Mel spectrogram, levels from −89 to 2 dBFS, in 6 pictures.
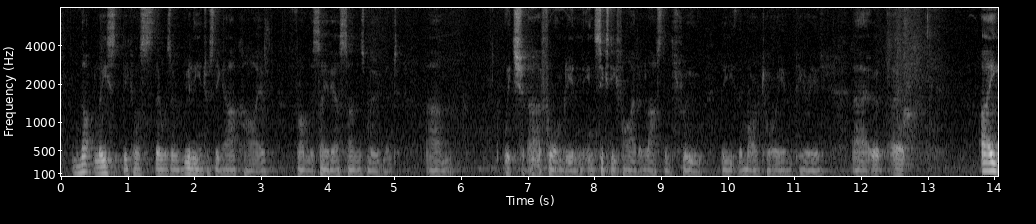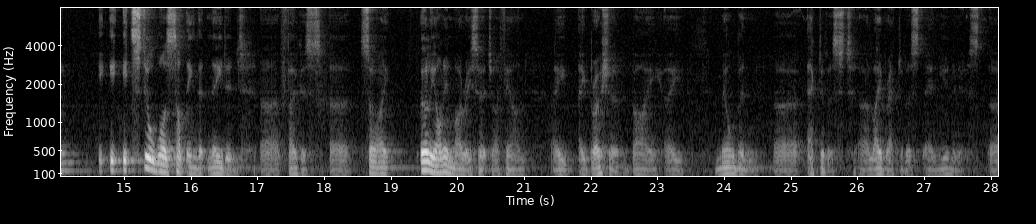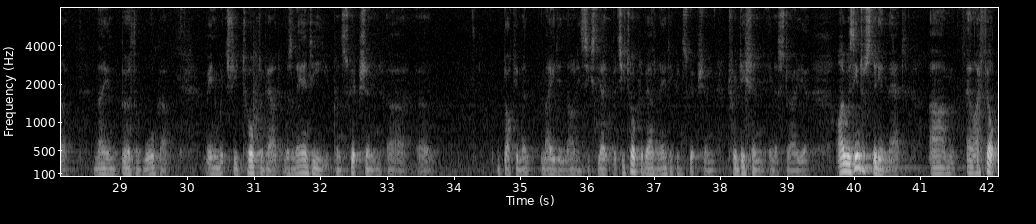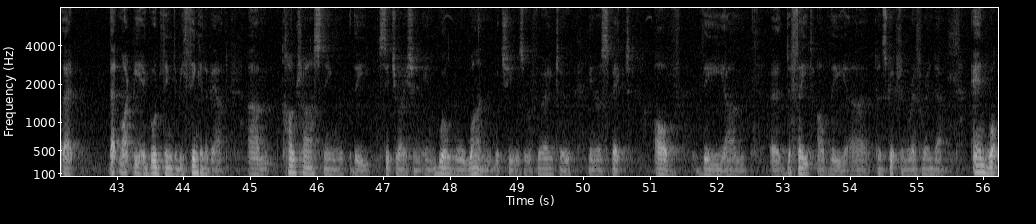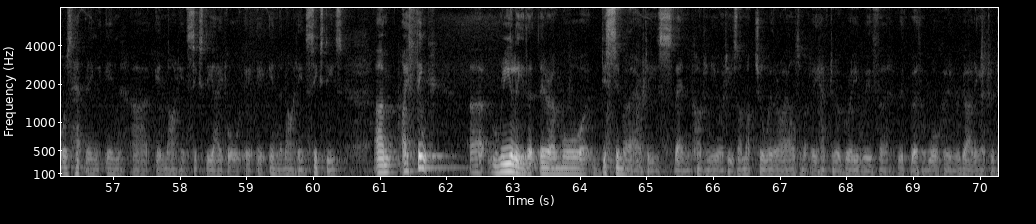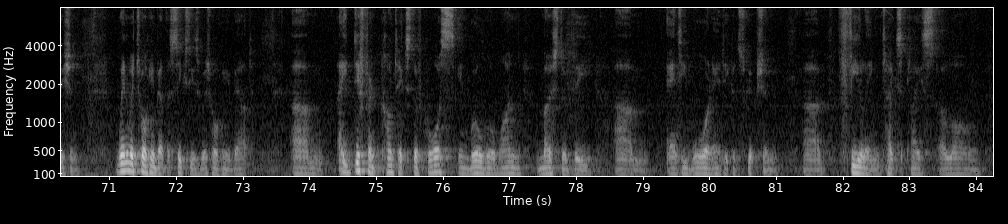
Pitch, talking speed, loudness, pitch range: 95 Hz, 150 wpm, -32 LUFS, 85-110 Hz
